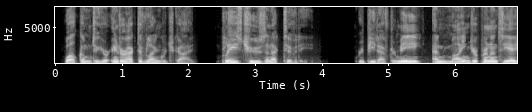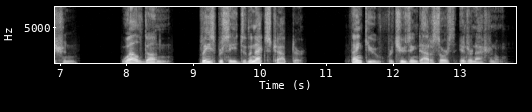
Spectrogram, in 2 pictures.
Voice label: US male corporate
